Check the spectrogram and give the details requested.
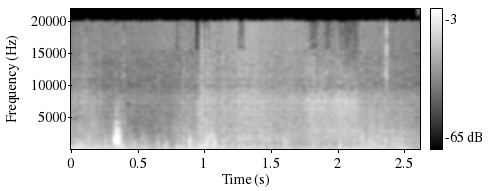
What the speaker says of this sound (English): back into a headwind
